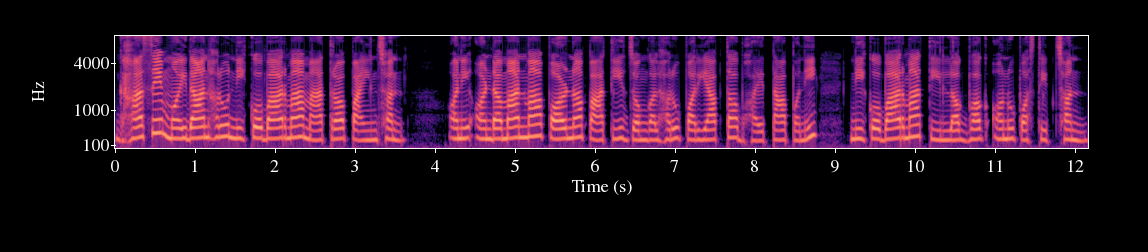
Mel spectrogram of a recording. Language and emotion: Nepali, neutral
